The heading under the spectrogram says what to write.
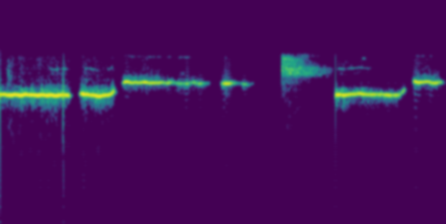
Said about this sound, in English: So the first thing that pulls up the other night is a video of your lawnmower and you doing the song that they play for a fallen soldier when you go to the funeral. Ow. Whistling.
